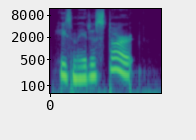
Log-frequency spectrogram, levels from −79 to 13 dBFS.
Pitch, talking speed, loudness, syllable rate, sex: 200 Hz, 215 wpm, -15 LUFS, 5.2 syllables/s, female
